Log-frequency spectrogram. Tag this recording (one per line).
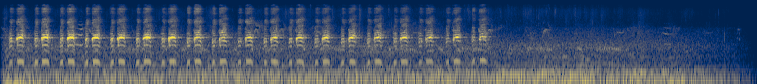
bird-call
field-recording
